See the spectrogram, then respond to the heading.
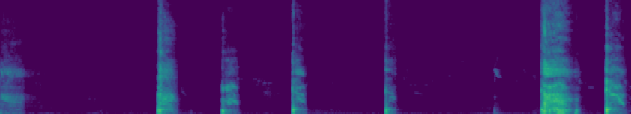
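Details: Female with a barking cough.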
